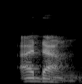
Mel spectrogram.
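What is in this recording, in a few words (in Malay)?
"adang", Malay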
